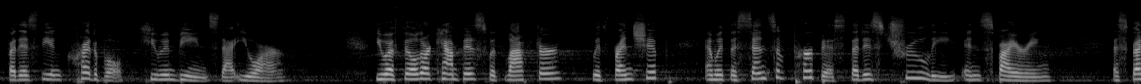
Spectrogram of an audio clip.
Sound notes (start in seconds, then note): none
